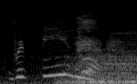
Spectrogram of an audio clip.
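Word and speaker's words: Revelio: You're Rebellious. saying it wrong. Ugh, Revelia. Much better.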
